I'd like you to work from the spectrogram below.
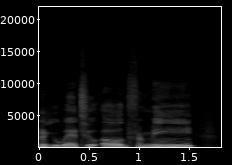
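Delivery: put-on weird British accent, pitched high. Retelling a scene, imitating Ivy's weird British accent. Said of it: "That wasn't any better the second time".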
